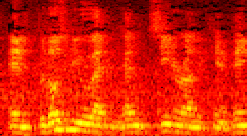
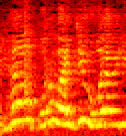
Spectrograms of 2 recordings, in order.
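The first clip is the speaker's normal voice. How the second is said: high, loud frantic yelling; mock terrified scream, much higher; panicked cry for help; 8 dB louder than usual. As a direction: imitate a man fleeing a bull, shrieking for help. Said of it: "he's screaming for help".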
